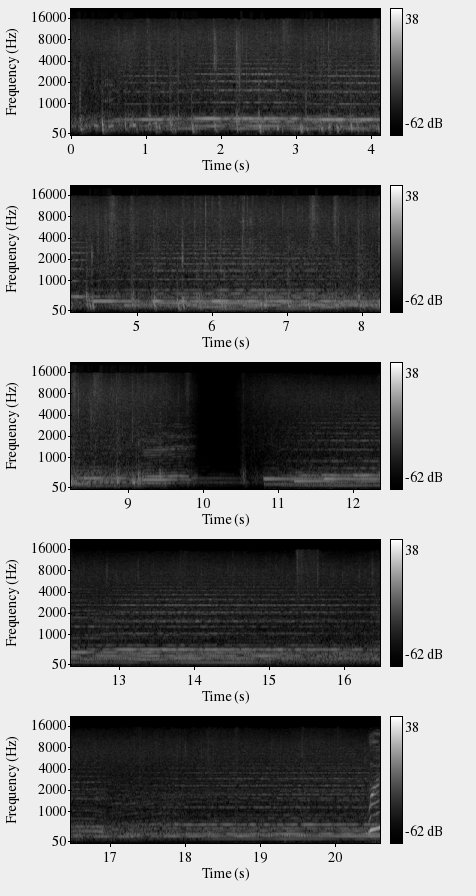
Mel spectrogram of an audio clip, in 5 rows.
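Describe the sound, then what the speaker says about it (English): Heavy, steady rain pours down continuously in the video game The Witcher 3, dropping out briefly for a moment before resuming just as dense. "Raining fucking buckets."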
